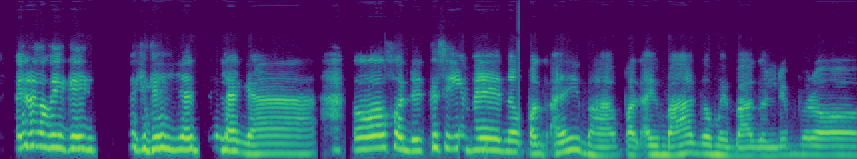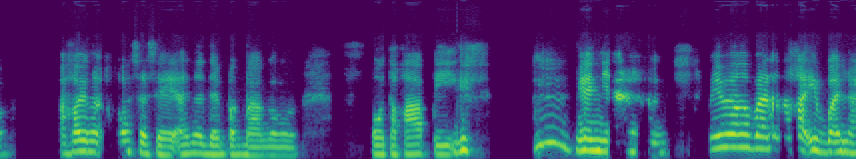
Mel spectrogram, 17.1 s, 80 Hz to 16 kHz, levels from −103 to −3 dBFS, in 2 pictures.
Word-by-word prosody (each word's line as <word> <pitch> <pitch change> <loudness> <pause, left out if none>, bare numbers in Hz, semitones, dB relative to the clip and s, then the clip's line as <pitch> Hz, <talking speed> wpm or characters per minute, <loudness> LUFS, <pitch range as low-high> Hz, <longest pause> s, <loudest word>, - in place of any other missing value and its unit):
Pero 265 +3 +2
'no 295 - +4
may 275 -1 +3
gan 255 -1 +3 0.4
may 275 -5 -4
ganyan 245 -1 +2 0.2
talaga. 220 -8 0 1.0
Oo, 250 +3 +3
ako 275 -2 +1
din 220 0 -1
kasi 270 -1 -1
iba 235 -1 -5
eh 235 -1 +2
'no 210 -1 -1
'pag 170 -2 -4
ay 225 +6 -1
ba 145 -5 -6
'pag 150 -1 -3
ayun 155 0 -4
bago 170 +3 -3
may 150 -2 -5
bagong 140 0 -7
libro. 150 -1 -6 0.6
Ako 175 +2 -5 0.2
nga 200 -1 +2 0.2
ako - - -5
sa 190 -2 +2
si 165 0 -3 0.2
ano 175 +2 -1
din 160 -1 -1
'pag 155 -1 -3
bagong 140 -2 -4 0.7
photocopy 165 +2 -1 1.2
ganyan, 220 -1 +6 1.0
may 260 +2 +4
mga 280 0 +7
parang 255 -1 +7
kakaiba 225 -5 +3
lang 185 -2 -1
185 Hz, 135 wpm, -23 LUFS, 155-240 Hz, 1.2 s, mga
